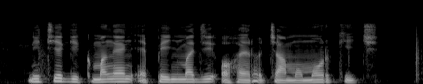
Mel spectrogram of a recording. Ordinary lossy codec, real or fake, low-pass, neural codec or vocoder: none; real; 7.2 kHz; none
